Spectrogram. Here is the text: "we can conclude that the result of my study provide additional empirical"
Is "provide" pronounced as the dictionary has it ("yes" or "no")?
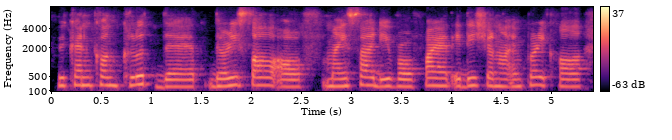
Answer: no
